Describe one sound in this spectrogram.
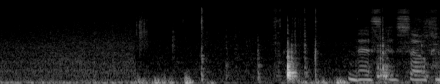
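A wooden board scrapes and knocks on concrete.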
